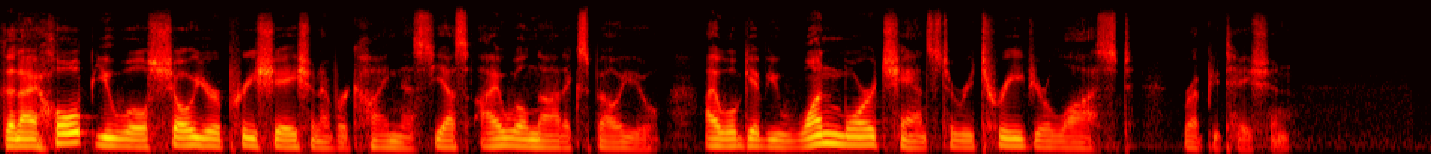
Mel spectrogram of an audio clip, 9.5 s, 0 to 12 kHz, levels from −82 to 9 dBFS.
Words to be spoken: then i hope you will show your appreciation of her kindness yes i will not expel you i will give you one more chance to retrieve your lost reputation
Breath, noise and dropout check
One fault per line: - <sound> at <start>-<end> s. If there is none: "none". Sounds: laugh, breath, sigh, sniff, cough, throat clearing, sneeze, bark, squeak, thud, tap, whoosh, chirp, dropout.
none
